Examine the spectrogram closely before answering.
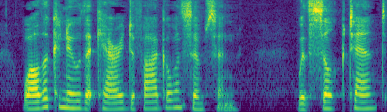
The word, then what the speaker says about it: Défago: Good luck, Monsieur Défago," he added facetiously, giving the name its French pronunciation for once.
